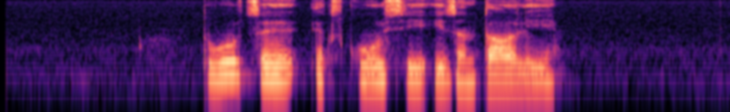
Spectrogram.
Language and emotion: Russian, sad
